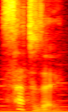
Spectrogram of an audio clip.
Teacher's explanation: accent sur l'avant-avant-dernière, qui est donc la première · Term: antépénultième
